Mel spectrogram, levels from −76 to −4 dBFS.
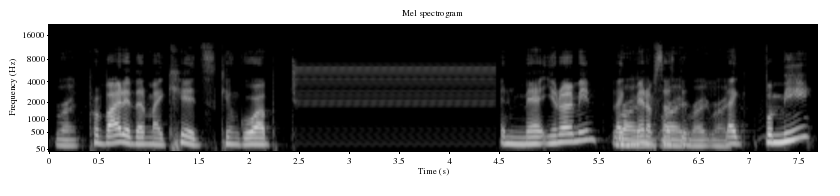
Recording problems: audio freezing; at 2.5 s for 2 s

